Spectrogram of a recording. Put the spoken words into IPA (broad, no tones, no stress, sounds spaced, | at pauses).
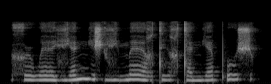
x ə˞ w ɛː vʲ æ mʲ ɛ ʃ vʲ ə˞ m ɛː ʁ t iː χ t æ mʲ æ pʼ ʊ ʃ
